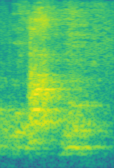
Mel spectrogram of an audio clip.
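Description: A dog gives a single short bark or yip, fairly close and loud, then it fades quickly.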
